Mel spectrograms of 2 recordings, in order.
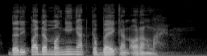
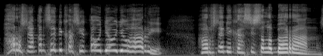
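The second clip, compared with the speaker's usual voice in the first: angry neighbour; 11 semitones higher than usual. Retold or imitated. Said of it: "Dia marah-marah".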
